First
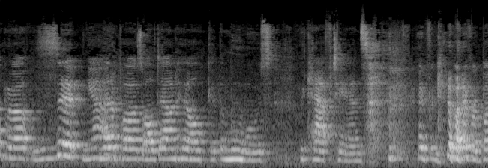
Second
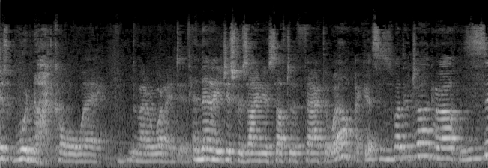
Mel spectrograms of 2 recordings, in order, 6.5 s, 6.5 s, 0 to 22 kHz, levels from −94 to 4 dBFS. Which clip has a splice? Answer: second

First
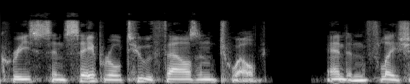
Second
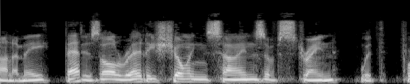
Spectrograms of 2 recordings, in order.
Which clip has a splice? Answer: first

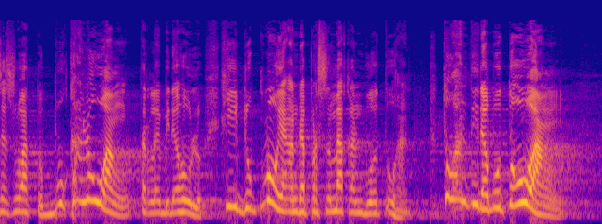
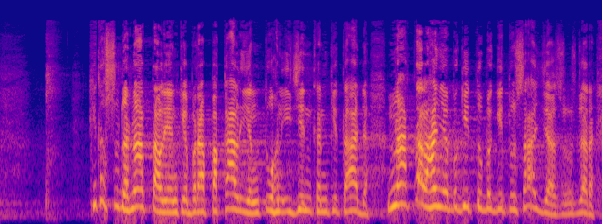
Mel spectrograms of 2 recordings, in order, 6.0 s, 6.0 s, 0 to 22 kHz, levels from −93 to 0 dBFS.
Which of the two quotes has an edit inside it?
first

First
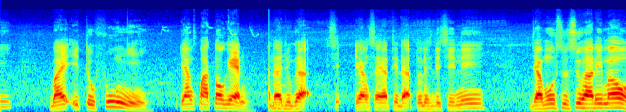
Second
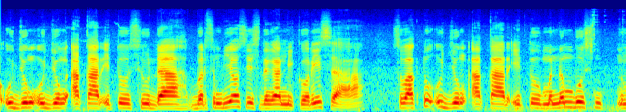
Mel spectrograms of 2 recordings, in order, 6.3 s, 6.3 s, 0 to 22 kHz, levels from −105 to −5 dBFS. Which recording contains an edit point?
first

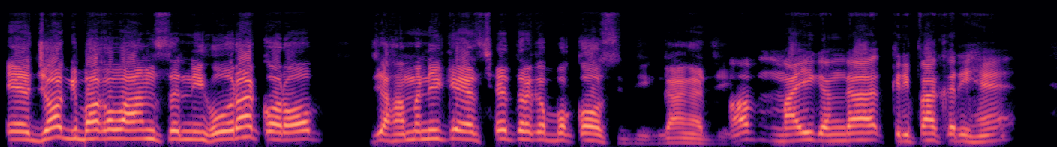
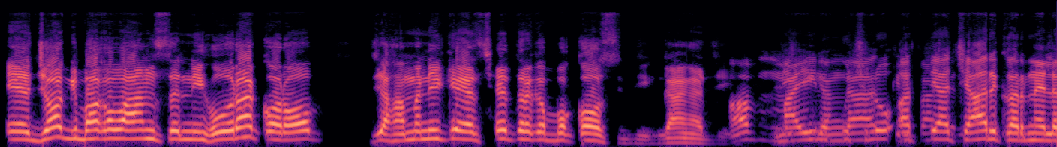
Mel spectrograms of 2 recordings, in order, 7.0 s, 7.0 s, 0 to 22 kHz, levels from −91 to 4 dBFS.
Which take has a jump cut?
second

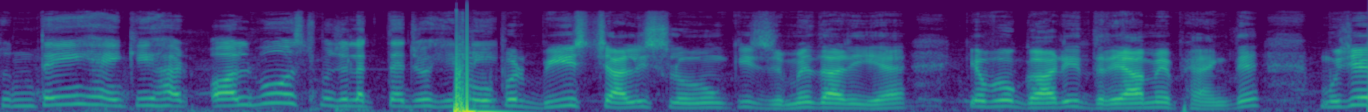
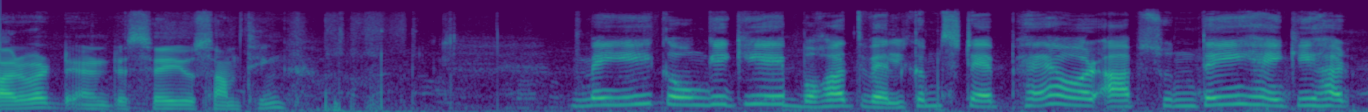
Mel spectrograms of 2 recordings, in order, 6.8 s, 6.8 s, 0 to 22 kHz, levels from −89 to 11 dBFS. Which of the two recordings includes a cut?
first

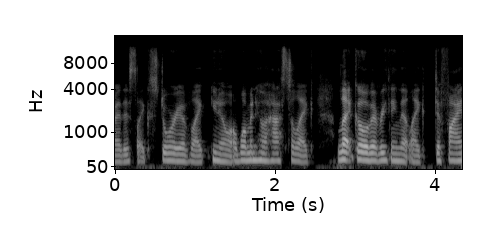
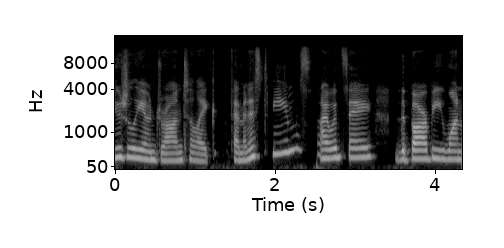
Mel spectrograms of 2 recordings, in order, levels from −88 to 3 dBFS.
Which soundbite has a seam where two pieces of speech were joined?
second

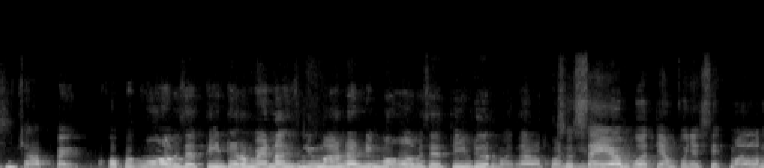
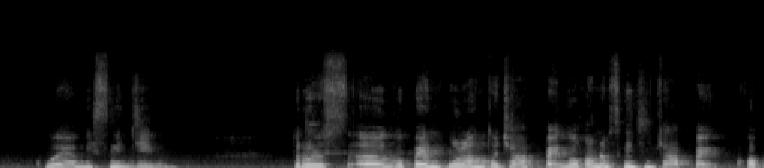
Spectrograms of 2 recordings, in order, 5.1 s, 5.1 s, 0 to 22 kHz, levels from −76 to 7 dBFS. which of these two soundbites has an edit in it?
first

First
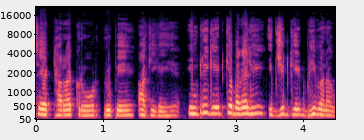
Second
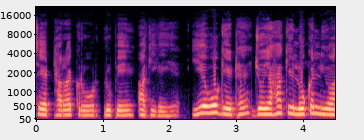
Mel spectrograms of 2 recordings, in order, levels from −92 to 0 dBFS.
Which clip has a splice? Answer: second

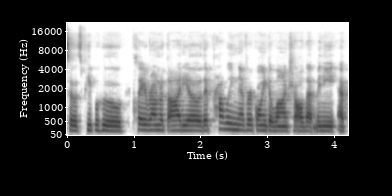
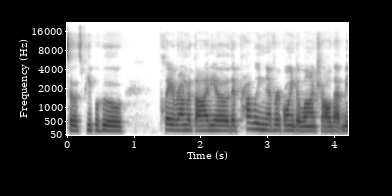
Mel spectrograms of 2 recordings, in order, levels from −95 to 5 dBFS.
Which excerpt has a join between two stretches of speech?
first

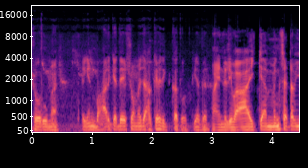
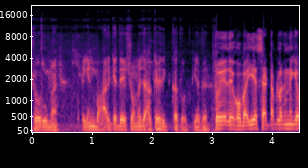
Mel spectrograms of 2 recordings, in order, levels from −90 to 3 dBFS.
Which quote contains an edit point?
second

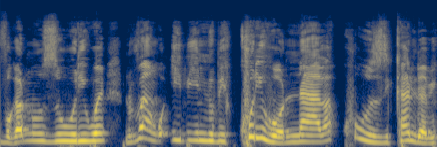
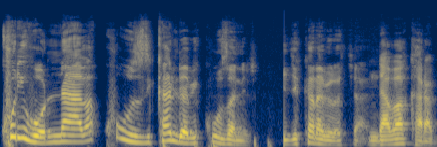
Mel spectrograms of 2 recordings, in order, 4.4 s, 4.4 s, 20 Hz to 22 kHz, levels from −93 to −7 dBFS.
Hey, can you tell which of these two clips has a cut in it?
second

